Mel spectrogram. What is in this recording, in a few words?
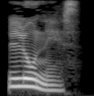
"lunes", spanish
